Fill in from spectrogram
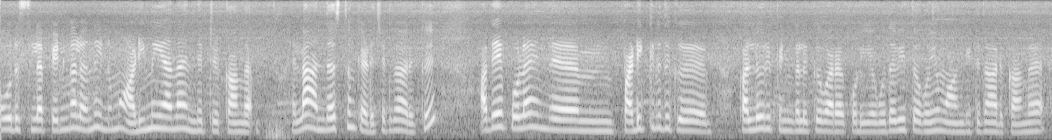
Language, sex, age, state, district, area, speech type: Tamil, female, 45-60, Tamil Nadu, Dharmapuri, rural, spontaneous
